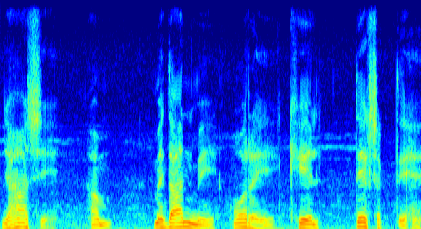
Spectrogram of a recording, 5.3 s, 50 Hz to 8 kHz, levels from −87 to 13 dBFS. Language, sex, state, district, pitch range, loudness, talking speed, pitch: Hindi, male, Himachal Pradesh, Shimla, 100-140 Hz, -18 LUFS, 125 wpm, 120 Hz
